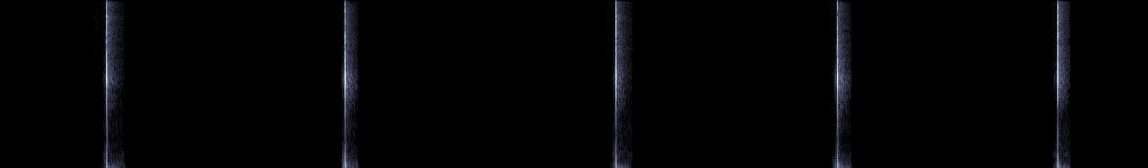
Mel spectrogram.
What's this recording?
A small electric appliance switch, on and off.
